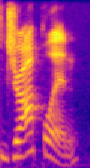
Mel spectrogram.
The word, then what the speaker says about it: Joplin: out for thought is Joplin and yes it sounds just like Janis Joplin and it's spelled like that too so Joplin is a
